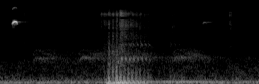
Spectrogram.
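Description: A small bird's wings flutter as it flies off.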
